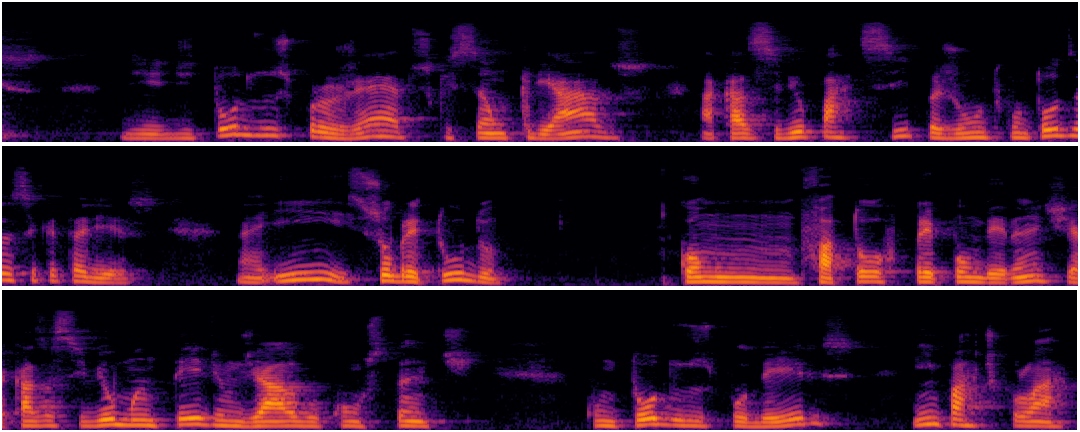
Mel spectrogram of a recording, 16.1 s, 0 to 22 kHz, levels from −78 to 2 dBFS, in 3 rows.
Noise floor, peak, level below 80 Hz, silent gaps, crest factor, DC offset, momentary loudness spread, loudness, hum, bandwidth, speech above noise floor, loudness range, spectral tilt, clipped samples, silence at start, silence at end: -64 dBFS; 0 dBFS; -60 dBFS; none; 24 dB; under 0.1%; 11 LU; -24 LUFS; none; 12 kHz; 41 dB; 4 LU; -7.5 dB/octave; under 0.1%; 0 s; 0.05 s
